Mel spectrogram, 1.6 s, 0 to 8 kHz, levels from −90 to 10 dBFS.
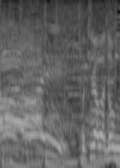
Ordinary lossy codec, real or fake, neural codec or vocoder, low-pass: none; real; none; none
